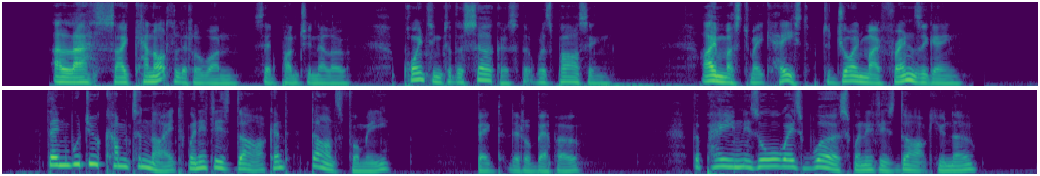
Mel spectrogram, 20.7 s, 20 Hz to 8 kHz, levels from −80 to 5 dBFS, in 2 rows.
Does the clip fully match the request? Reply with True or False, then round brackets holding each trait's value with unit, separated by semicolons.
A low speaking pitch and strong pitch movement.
True (120 Hz; 7.9 semitones)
